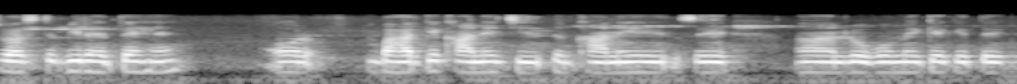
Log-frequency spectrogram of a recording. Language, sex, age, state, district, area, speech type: Hindi, female, 30-45, Madhya Pradesh, Chhindwara, urban, spontaneous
